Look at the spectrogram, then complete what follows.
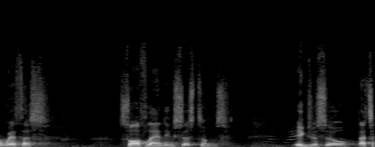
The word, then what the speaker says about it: Yggdrasil: Unfortunately, some that are no longer with us, soft landing systems, Yggdrasil, that's how you say it, by the way.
